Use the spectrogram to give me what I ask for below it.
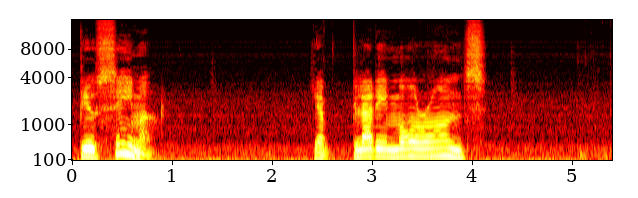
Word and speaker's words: Buscema: um there is a cell uh buscema cell busema as we heard it from tom defalco who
